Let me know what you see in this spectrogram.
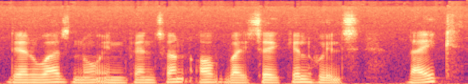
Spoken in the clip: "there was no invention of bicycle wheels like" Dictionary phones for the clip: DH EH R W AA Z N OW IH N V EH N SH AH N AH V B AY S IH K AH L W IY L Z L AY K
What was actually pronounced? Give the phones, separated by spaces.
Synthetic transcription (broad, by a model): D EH R W AA Z N OW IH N P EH N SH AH N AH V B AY S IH K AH L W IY L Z L AY K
